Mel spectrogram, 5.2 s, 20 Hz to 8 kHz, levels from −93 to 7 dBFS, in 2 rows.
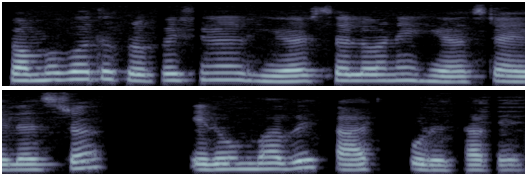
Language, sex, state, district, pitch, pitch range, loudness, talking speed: Bengali, female, West Bengal, Kolkata, 205 Hz, 185-230 Hz, -28 LUFS, 135 wpm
